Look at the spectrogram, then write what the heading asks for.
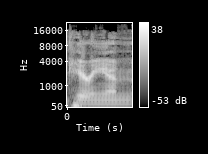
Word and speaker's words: Cerian: The name Kerianne, as it's pronounced, is a Welsh name.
